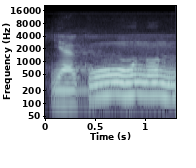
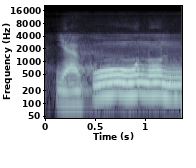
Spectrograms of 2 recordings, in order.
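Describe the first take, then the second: Both takes have the same delivery.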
